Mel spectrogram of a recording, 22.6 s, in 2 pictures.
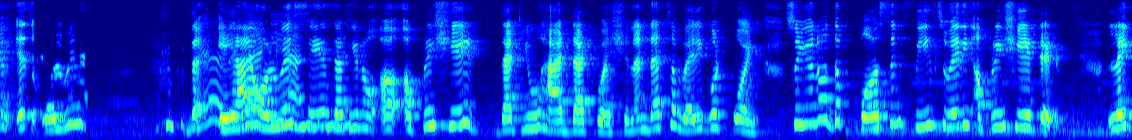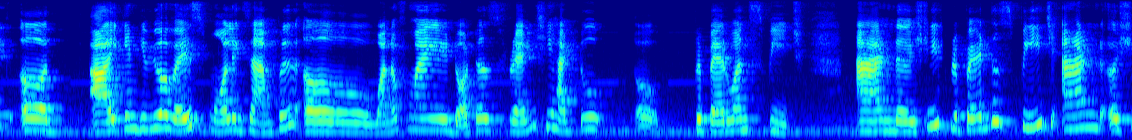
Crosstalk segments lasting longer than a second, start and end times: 1.9-3.5

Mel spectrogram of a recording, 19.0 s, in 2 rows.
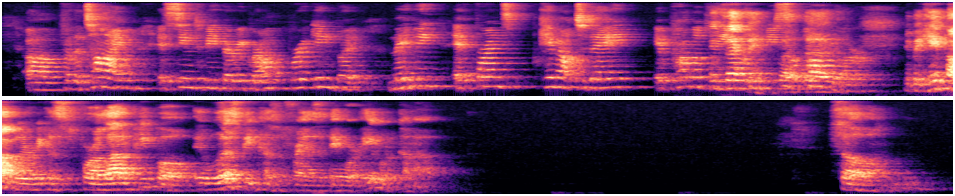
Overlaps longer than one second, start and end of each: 7.1-8.3

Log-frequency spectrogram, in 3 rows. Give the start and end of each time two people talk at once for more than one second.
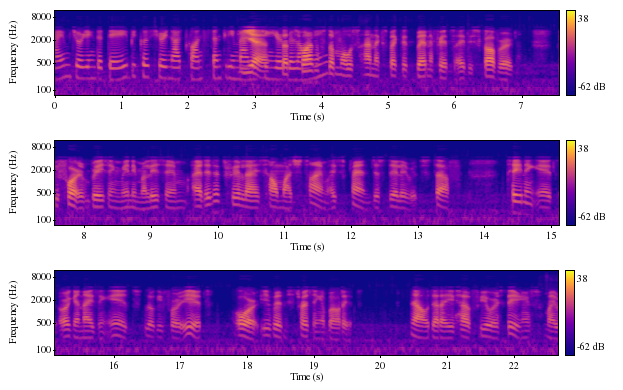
2.7-4.2

